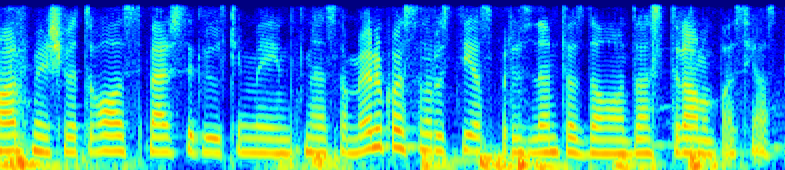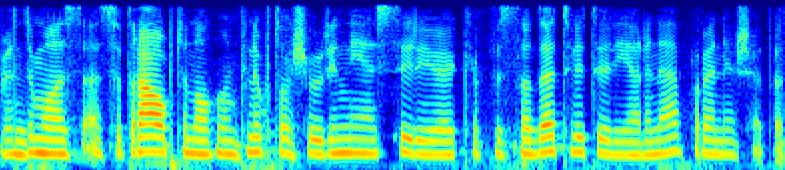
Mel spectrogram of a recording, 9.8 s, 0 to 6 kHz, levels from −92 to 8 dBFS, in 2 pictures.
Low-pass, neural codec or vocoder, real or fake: 5.4 kHz; codec, 16 kHz, 1 kbps, X-Codec, HuBERT features, trained on balanced general audio; fake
